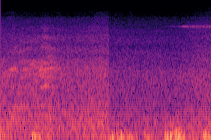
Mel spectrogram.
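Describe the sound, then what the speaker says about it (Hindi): Steady outdoor breeze rushes at a riverside ghat near a footbridge where pilgrims walk past, a broad continuous wash of wind noise with low rumbling gusts swelling and fading throughout. "प्यारी सी हवा चल रही है"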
